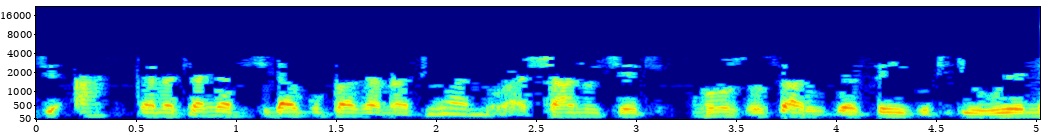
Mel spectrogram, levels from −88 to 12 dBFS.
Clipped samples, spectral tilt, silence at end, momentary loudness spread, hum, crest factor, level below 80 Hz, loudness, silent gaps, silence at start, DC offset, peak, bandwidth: under 0.1%; -11 dB/octave; 0 s; 8 LU; none; 18 dB; -70 dBFS; -22 LUFS; none; 0.05 s; under 0.1%; -2 dBFS; 3.7 kHz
